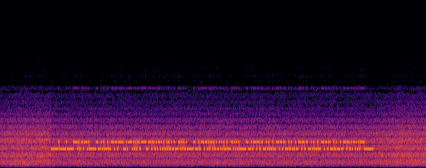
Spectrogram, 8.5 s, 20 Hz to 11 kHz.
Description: RTTY (50 baud, 450 Hz shift), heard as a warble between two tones, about 1550 Hz centre, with radio static. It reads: CQ TEST DJ4C DJ4C CQ CQ CQ CQ DE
